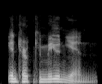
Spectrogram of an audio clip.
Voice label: "intercommunion", American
